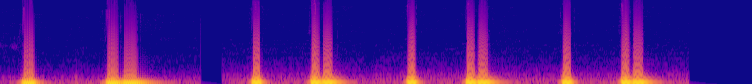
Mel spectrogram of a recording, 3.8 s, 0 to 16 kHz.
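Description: Regular heartbeat near 80 a minute; in some beats the second sound breaks into two close parts, a normal physiological split S2.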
